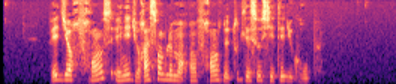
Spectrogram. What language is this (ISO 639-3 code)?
fra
